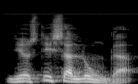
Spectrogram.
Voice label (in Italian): "a di", Crespinese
